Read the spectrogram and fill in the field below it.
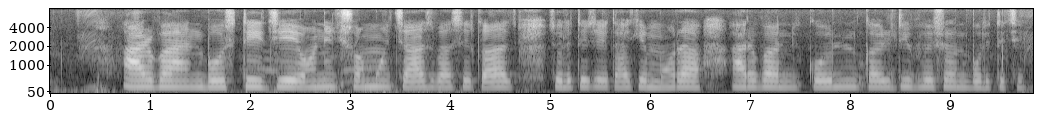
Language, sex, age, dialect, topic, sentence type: Bengali, female, 18-24, Western, agriculture, statement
